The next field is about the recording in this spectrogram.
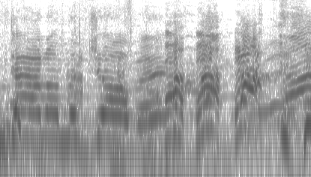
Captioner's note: both laughing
